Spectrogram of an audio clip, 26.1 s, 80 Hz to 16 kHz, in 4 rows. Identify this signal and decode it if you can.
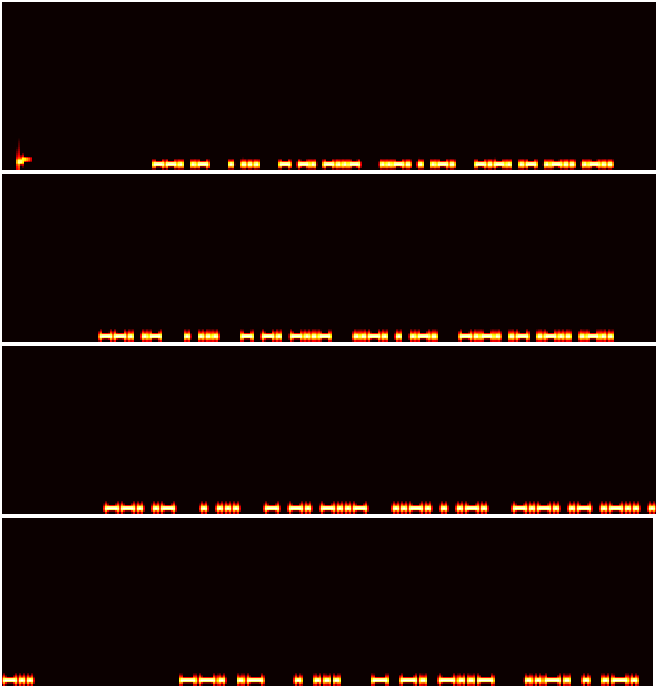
Morse code, heard as a keyed tone, about 32 wpm, 700 Hz. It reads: GA ES TNX FER CALL GA ES TNX FER CALL GA ES TNX FER CALL GA ES TNX FER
